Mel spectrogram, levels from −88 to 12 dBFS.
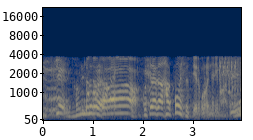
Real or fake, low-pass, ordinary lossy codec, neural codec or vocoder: fake; 3.6 kHz; none; vocoder, 22.05 kHz, 80 mel bands, HiFi-GAN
